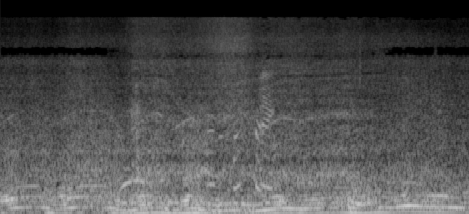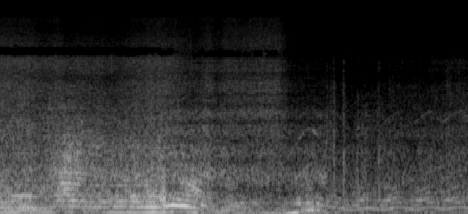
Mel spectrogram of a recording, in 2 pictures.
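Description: Water sprays and hisses behind a personal watercraft.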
